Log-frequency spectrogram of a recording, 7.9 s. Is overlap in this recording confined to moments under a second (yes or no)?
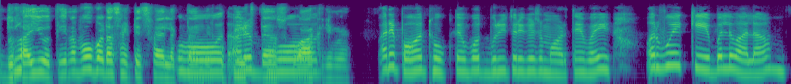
no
